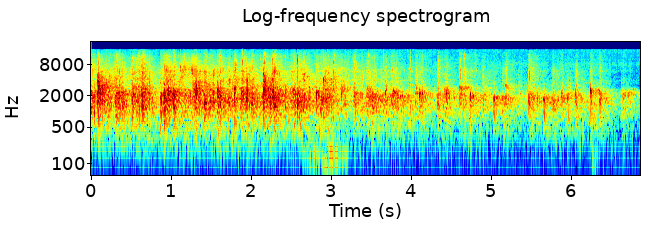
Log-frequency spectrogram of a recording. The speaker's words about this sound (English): Shall we clap for Christ Jesus this morning?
